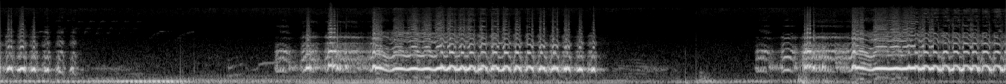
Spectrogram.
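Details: Ayam Ketawa chicken crowing: a short opening note, then two long bursts of fast, chattering, laugh-like syllables separated by a quiet pause, with faint low background rumble.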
